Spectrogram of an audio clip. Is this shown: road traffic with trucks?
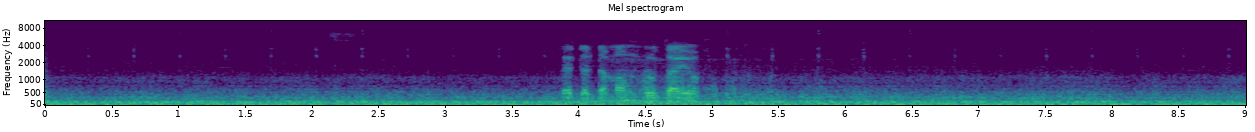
yes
